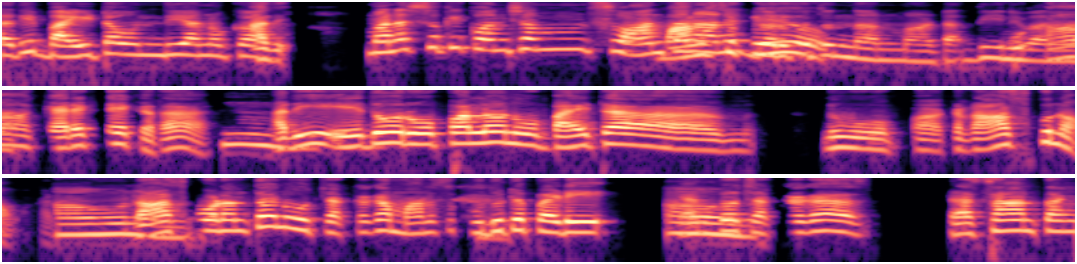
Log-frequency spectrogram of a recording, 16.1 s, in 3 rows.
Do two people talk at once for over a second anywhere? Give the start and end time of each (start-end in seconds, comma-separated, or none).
none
